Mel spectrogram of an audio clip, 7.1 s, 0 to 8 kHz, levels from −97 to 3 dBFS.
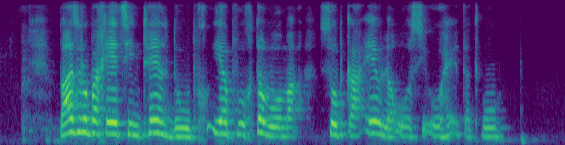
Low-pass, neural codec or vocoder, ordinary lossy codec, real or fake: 7.2 kHz; none; Opus, 32 kbps; real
